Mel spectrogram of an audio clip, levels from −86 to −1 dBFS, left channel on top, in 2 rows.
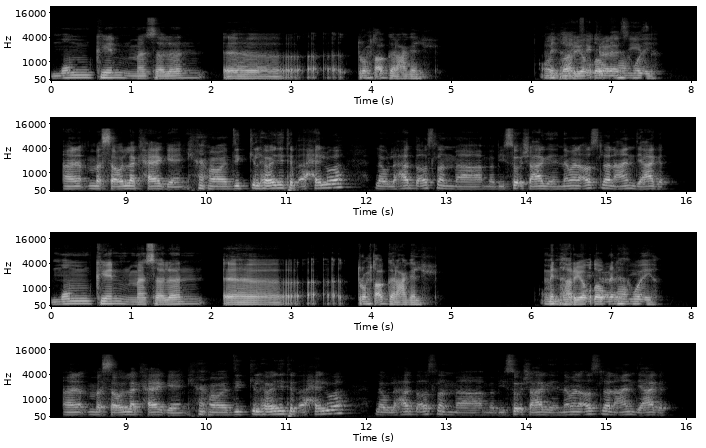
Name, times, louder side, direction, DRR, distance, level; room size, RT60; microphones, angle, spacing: voice 1, 0.0-1.9 2.2-3.1 3.8-4.8 6.2-7.6, right 4 dB, 55° right, 0.6 m, -29 dB
voice 2, 6.1-7.4 8.2-11.8 12.1-15.7, left 3 dB, 90° left, 1.1 m, -32 dB
9.2 x 3.5 x 4.0 m
head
